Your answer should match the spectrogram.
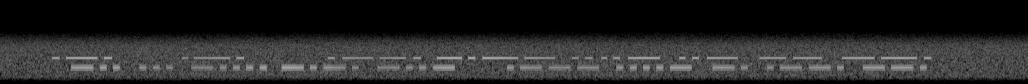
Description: Morse code, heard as two keyed tones, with heavy radio static and fading. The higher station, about 17 wpm, 1280 Hz: R R PY4UMG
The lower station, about 18 wpm, 790 Hz: DS6CX J4NPG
